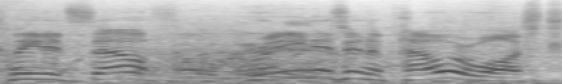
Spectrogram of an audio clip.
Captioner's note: audience laughs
